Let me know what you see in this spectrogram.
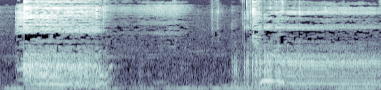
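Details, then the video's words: At bedtime a Chihuahua gives two rough, breathy growling bursts, each about a second or more long, separated by a quieter pause. It is indoors and being urged to come to bed. "Chihuahua becomes Devil-Dog at bedtime."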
